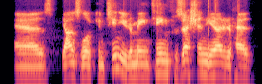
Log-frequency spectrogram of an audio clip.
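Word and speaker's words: Jasło: The CZ in Polish is usually pronounced ch, and Jaslo is JASLO. The J is usually pronounced as a y. So it's Czarni Jaslo.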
